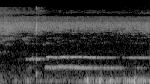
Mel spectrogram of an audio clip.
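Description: Faint, distant crowing from neighbors' roosters, a long drawn-out call carried over a quiet outdoor background with a few soft knocks nearby.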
